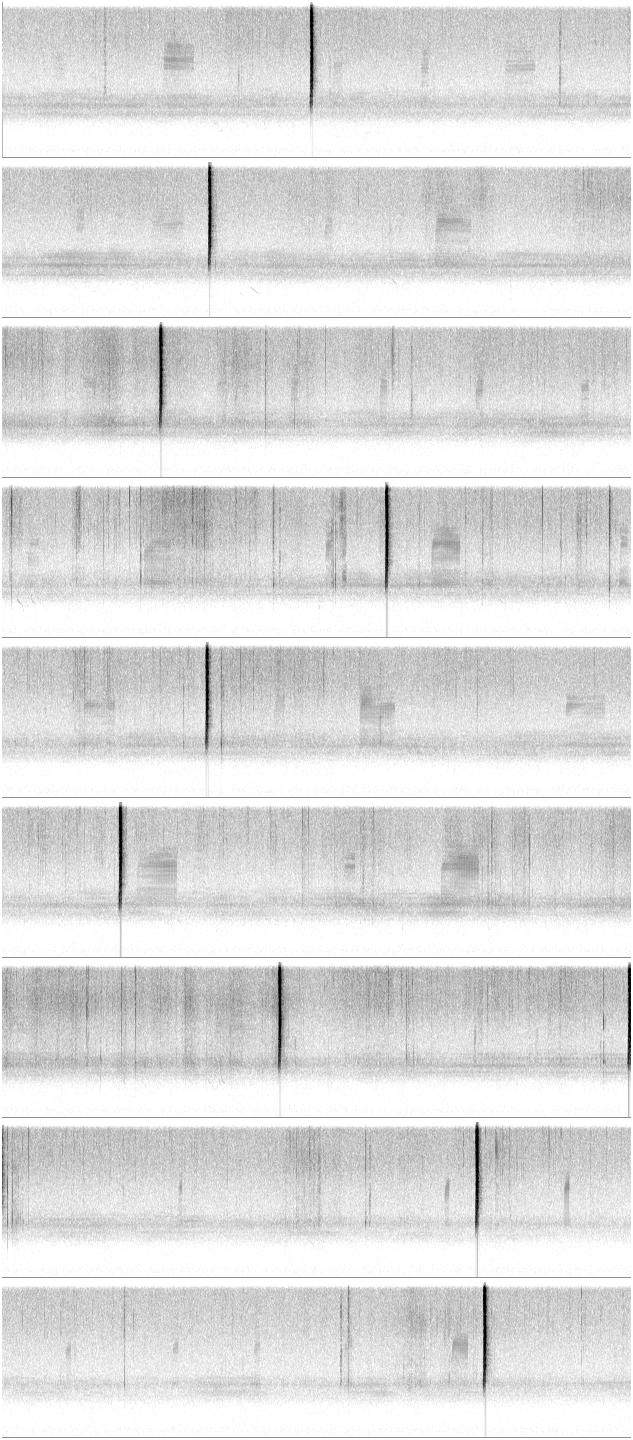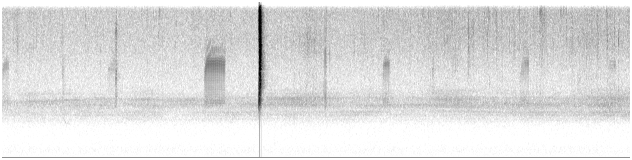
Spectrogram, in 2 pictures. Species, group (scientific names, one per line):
Steropleurus andalusius
Orthoptera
